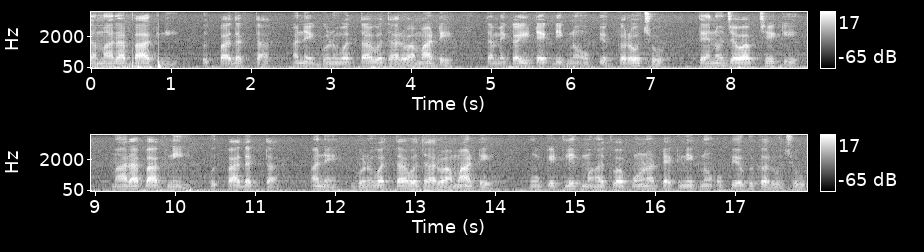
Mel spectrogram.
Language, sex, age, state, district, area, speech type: Gujarati, male, 18-30, Gujarat, Kheda, rural, spontaneous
